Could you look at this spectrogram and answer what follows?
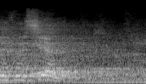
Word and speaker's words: Ézéchiel: Alors souvent quand on prononce, les gens pensent qu'on n'a pas prononcé. C'est Ézéchiel. Et mademoiselle Adjossan Nadège.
